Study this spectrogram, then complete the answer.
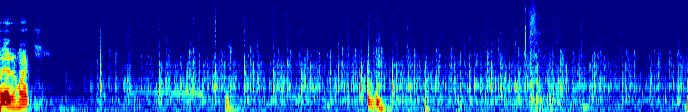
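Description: A small crowd claps.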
